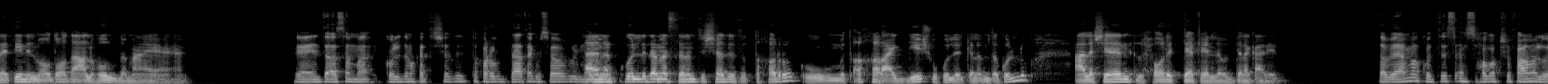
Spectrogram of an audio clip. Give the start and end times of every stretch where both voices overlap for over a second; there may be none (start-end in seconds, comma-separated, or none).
none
